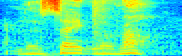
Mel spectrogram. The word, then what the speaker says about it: Saint Laurent: Yeah, but I looked up how to say the word in French, so I knew how to properly say it. It's Le Saint Laurent.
